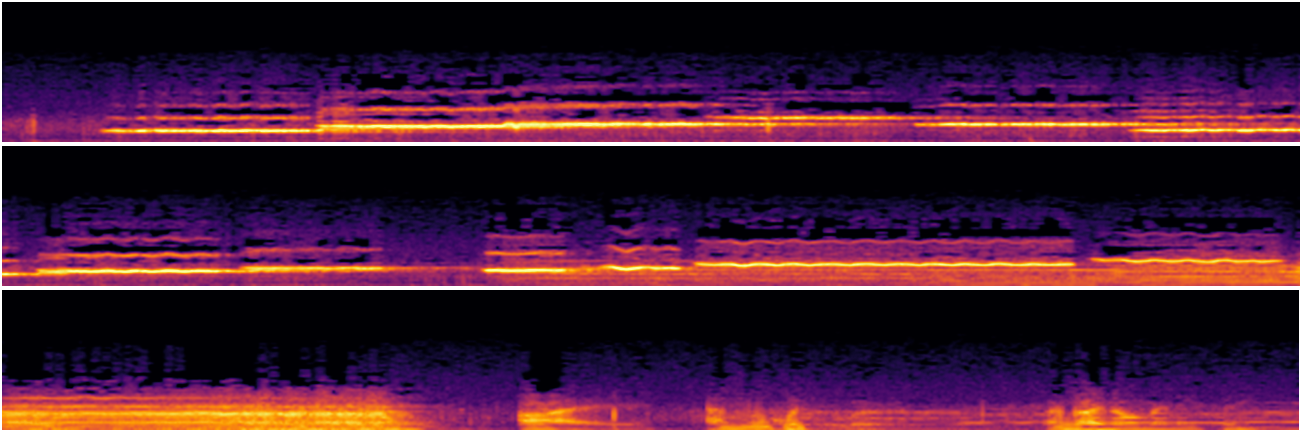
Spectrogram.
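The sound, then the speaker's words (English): A whistled signature tune identifying a radio program: a clear solo whistle carries a wavering melody of sustained high notes, followed by a brief burst of fuller music with a few closing notes. “for Sunday evening listening pleasure, the signal to listen for is this whistle that identifies the Signal Oil Program, The Whistler.”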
